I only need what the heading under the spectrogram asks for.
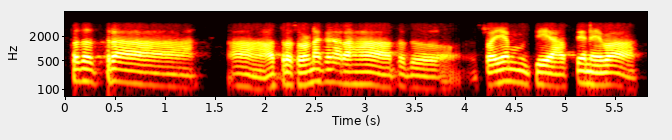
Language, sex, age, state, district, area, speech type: Sanskrit, male, 45-60, Karnataka, Shimoga, urban, conversation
